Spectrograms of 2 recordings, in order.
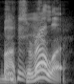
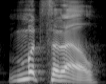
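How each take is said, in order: First: It is said with a standard Italian pronunciation. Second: It is said with an Italian-American accent. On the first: This is the actual Italian word. The speaker calls it right. "instead of" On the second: This is how New York and New Jersey Italians say it. The speaker calls it wrong. "They have these made up words that they claim are Italian"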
